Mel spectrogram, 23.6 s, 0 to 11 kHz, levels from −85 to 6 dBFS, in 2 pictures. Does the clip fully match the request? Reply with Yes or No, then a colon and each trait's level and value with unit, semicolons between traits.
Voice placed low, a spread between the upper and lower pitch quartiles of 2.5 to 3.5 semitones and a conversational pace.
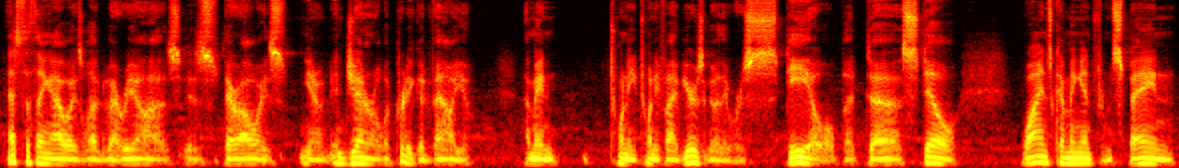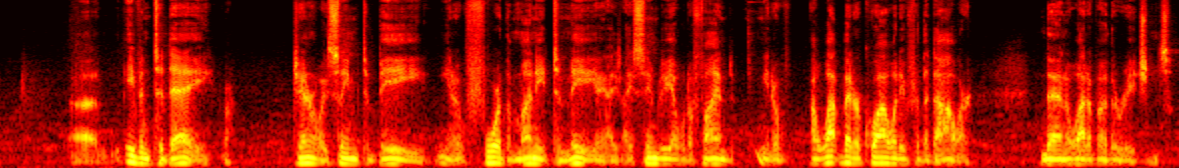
Yes: low, 100 Hz; average, 3.2 semitones; average, 185 wpm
